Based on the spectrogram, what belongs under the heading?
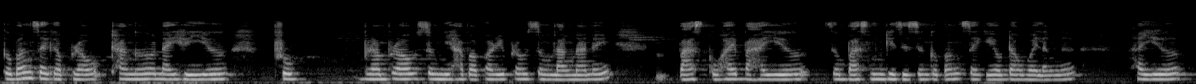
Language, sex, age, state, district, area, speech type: Bodo, female, 18-30, Assam, Chirang, urban, spontaneous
